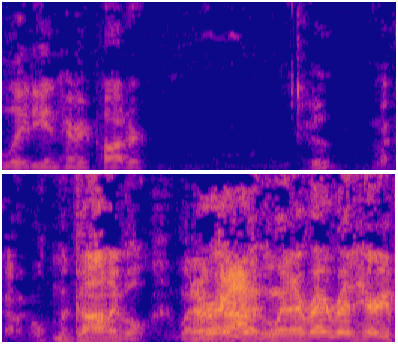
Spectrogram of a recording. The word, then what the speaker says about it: McGonagall: McGonagall. McGonagall. Whenever I read Harry Potter before the movies came out, I called her McNow because I didn't know how to say it.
